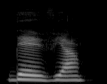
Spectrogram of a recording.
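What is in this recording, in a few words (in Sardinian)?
"dèvia", female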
